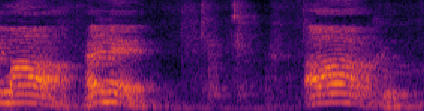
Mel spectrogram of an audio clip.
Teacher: अब यहां देखिए अनुनासिक ये जो चंद्रबिंदु है इसका जो स्वर ये ऐसे क्या है ये स्वर के बाद आता है ये भी समझ गए नहीं ऐसे स्वर जिसका उच्चारण देखिए चंद्रबिंदु का उच्चारण क्या होता है नाक और मुंह से होता है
